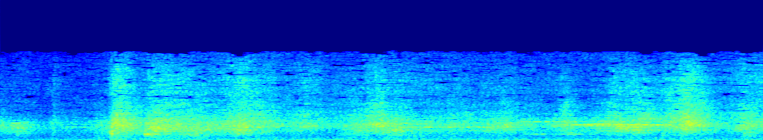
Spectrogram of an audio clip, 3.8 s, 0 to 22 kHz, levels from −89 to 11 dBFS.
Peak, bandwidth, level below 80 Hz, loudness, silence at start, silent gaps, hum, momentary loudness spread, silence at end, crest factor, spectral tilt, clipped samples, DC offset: -16 dBFS; 14 kHz; -56 dBFS; -32 LUFS; 0 s; none; none; 7 LU; 0 s; 20 dB; 0 dB/octave; under 0.1%; under 0.1%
